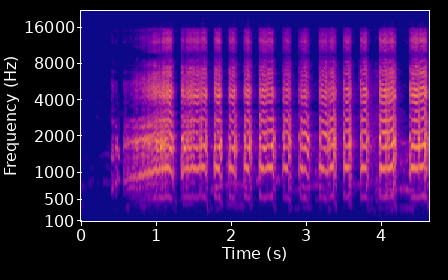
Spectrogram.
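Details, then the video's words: A female chicken gives a drawn-out, rising, harsh note, followed by a quick series of short, loud, raspy pulses repeated about three times per second. "ตัวเมียสายร้องเกั่ง, poj qaib seev tsauj zoo heev"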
